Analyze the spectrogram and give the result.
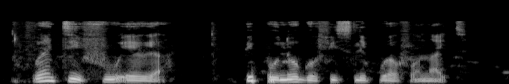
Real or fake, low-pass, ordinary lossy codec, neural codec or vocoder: real; none; none; none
